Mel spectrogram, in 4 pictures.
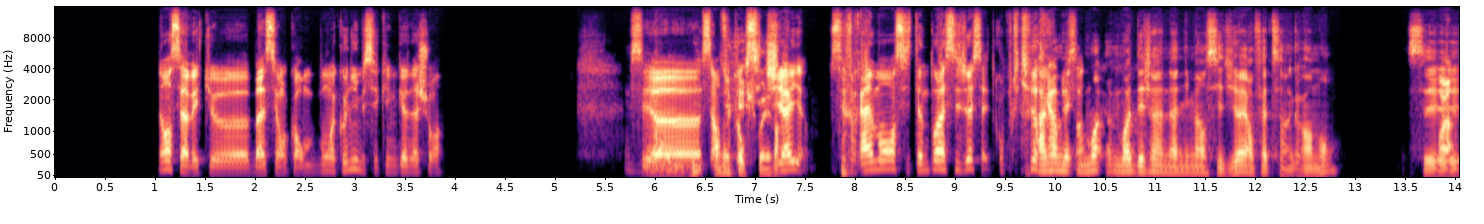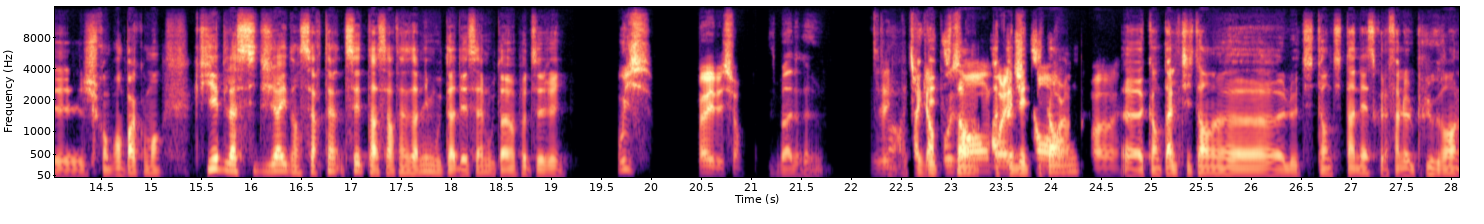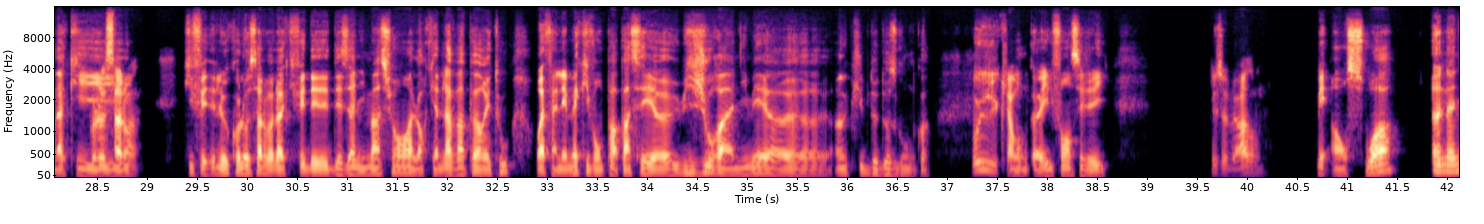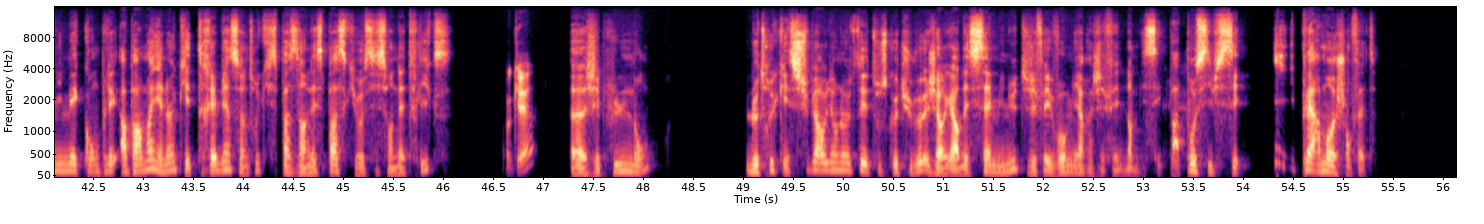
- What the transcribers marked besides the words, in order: in English: "CGI"; stressed: "vraiment"; chuckle; in English: "CGI"; in English: "CGI"; chuckle; in English: "CGI"; in English: "CGI"; in English: "CGI"; stressed: "très"; stressed: "cinq"; stressed: "hyper"
- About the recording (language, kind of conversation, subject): French, unstructured, Comment la musique peut-elle changer ton humeur ?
